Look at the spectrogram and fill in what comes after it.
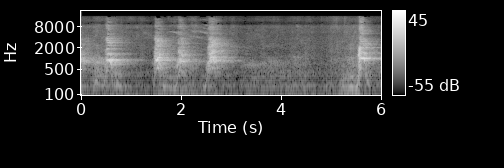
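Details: Barking French Mastiff in India: three quick, deep barks about half a second apart, a fourth shortly after, then a pause before one last bark.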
